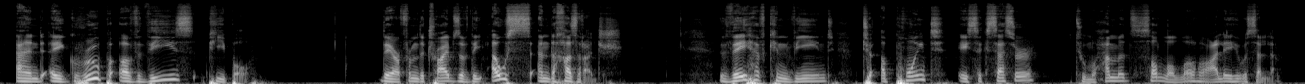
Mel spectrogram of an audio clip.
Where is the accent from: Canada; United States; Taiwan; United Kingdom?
Canada; I'm Canadian. I live in Canada.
